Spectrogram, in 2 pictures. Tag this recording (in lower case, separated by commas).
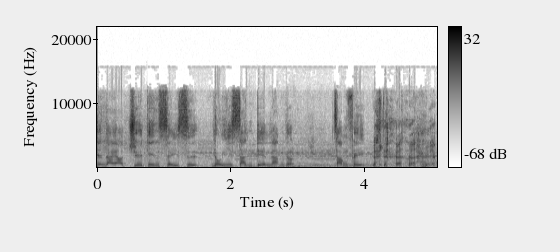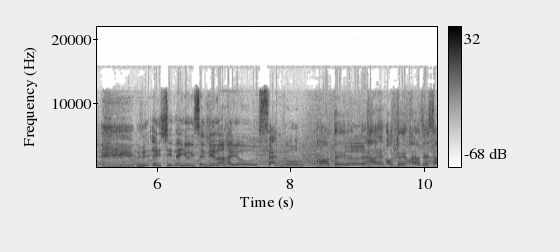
speech, music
